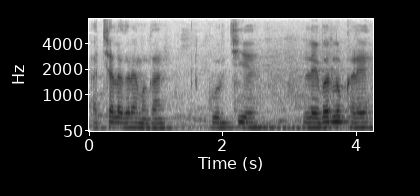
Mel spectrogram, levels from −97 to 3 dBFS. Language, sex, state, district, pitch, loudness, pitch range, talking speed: Hindi, male, Maharashtra, Gondia, 130 Hz, -18 LUFS, 125-135 Hz, 155 wpm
